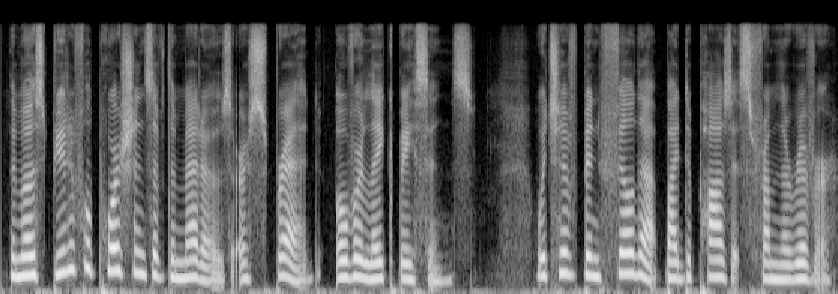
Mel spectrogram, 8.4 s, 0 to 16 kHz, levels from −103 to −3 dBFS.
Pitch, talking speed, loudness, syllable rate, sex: 215 Hz, 155 wpm, -19 LUFS, 4.5 syllables/s, female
